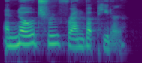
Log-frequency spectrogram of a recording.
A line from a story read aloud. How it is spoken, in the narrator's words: thought miserably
